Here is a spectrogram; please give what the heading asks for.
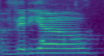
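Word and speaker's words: Vidyo: few different sections uh video dot AI but you spell it b-i-d-y-o um that's one that's the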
